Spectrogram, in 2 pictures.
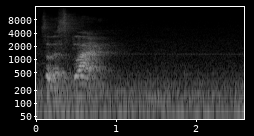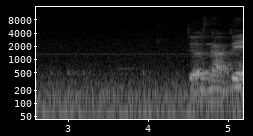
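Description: A man speaks calmly, echoing slightly in a room.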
